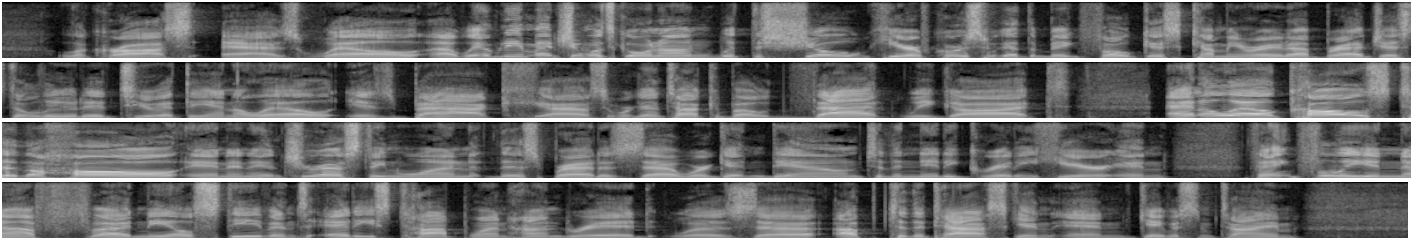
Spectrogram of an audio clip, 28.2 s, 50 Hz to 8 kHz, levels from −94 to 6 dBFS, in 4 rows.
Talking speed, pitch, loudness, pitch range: 185 wpm, 150 Hz, -23 LUFS, 130-170 Hz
